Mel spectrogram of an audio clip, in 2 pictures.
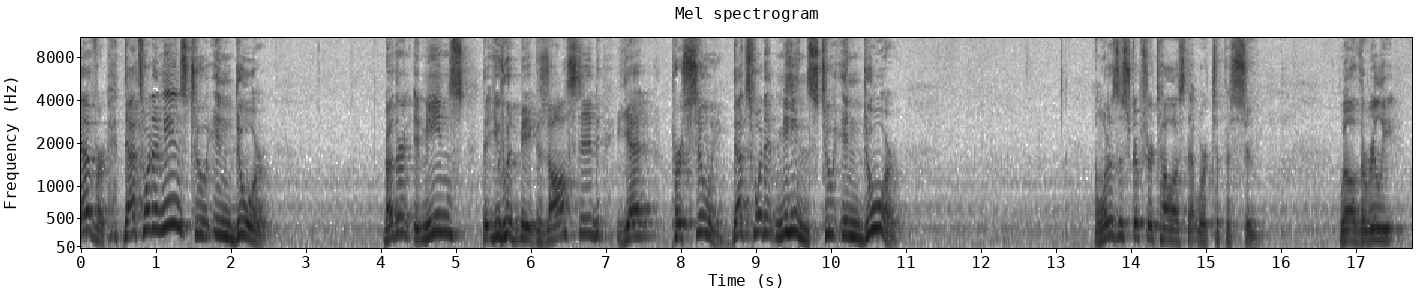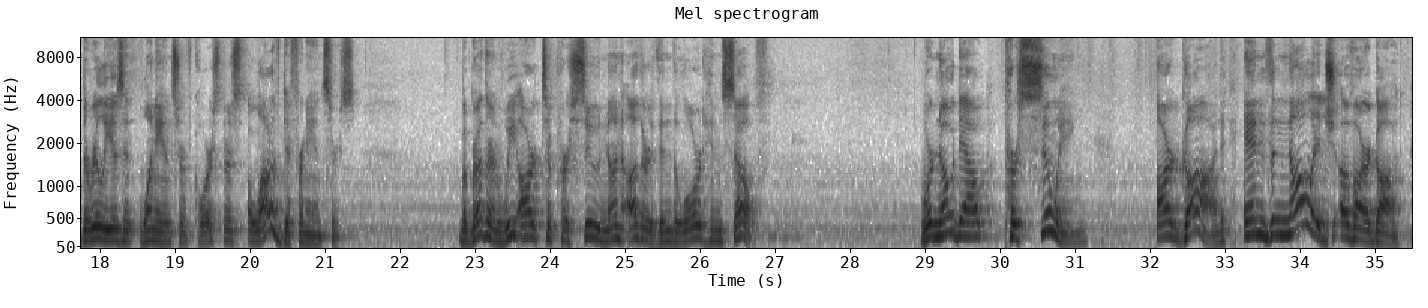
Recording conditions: large echoing room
